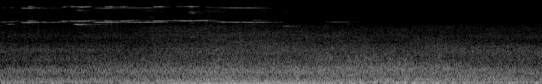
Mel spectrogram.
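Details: Steady low rumble of road traffic and a passing heavy vehicle, with no animal voice standing out.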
